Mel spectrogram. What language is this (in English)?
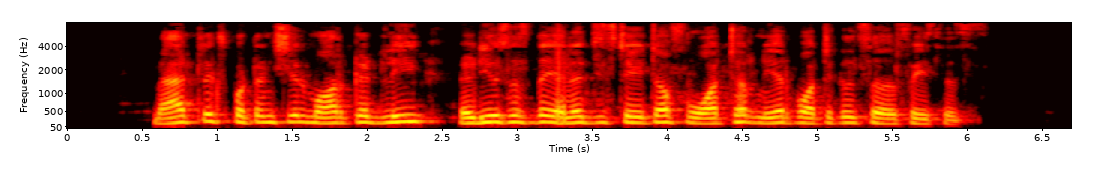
English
